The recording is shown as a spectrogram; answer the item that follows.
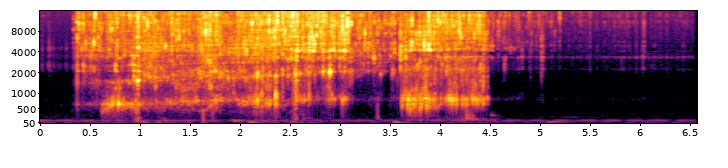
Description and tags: Pour Water into Martini Shaker FF296
Pouring liquid into martini shaker with ice, ice and liquid hitting sides of container
ice, liquid, martini-shaker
